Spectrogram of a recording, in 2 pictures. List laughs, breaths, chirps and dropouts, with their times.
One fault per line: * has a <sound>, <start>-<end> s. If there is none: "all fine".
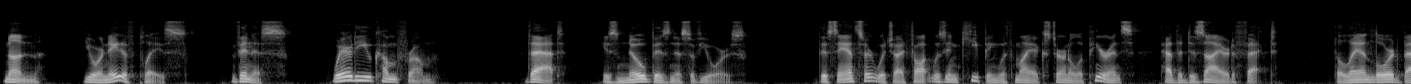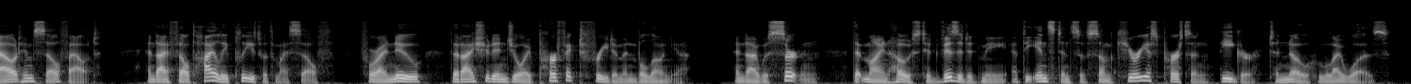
* has a dropout, 25.9-26.0 s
